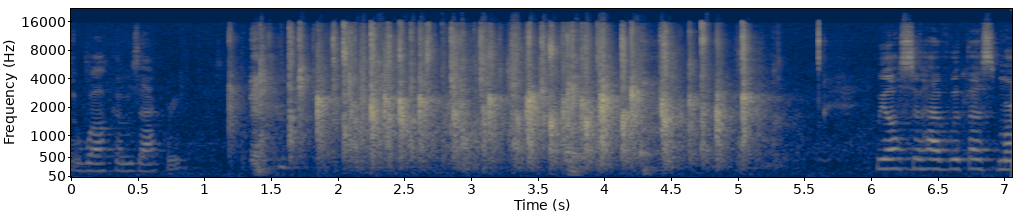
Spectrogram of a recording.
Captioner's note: applause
